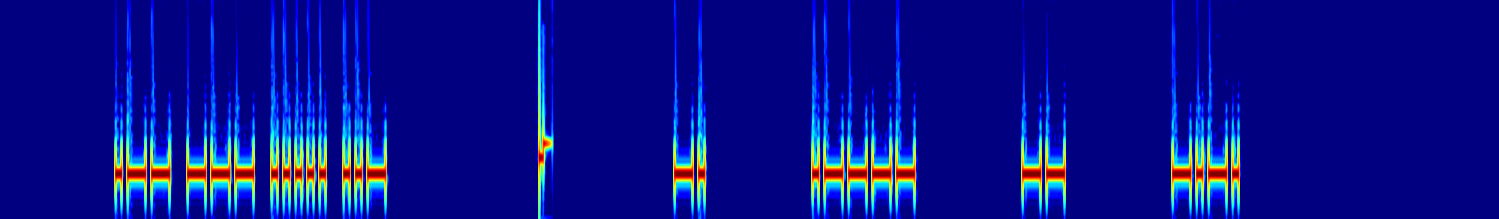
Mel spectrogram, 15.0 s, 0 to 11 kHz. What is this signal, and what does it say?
Morse code, heard as a keyed tone, about 20 wpm, spaced as for 10 wpm, 700 Hz. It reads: WO5U N1MC
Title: USA Call Signs - 4 Characters - 6x Character Spacing - 20wpm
